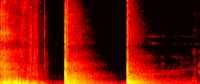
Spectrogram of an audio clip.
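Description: Two sharp knocks about two-thirds of a second apart: a hard fidget spinner jabbed against a shrink-wrapped cardboard box, trying to break through the tightly sealed plastic wrap.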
